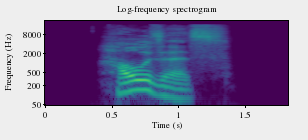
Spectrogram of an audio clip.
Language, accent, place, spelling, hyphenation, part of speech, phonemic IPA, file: German, Germany, Berlin, Hauses, Hau‧ses, noun, /ˈhaʊ̯zəs/, De-Hauses.ogg
- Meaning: genitive singular of Haus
